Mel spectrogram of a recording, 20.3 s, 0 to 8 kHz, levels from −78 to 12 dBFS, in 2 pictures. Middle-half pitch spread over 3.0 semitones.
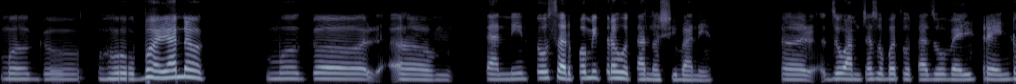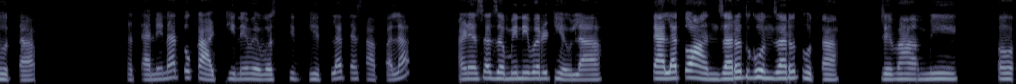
No: narrow, 2.4 semitones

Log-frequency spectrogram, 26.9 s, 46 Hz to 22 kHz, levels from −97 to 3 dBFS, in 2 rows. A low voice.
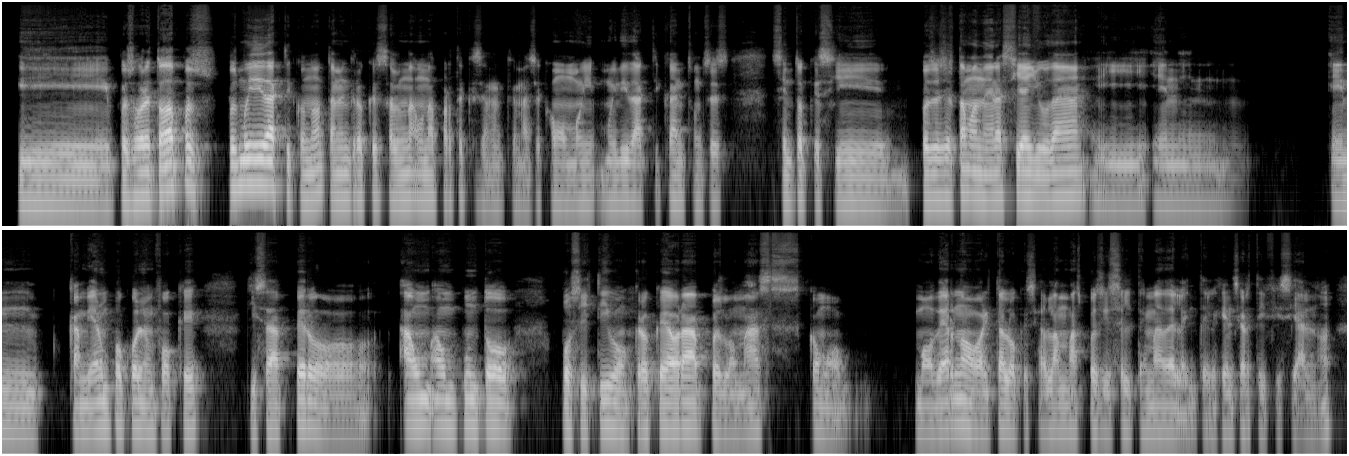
Yes: very low, 90 Hz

